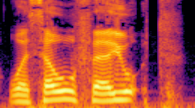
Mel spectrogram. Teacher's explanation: أقف عليها بتاء مهموسة، أقول وسوف يؤت هكذا.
